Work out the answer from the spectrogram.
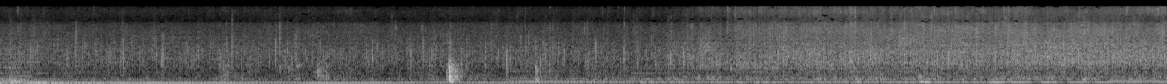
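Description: Matchstick-cut potatoes sizzling in oil in a frying pan, with a single sharp knock about four and a half seconds in. Near the end a spatula stirs them and the sizzle grows louder.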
